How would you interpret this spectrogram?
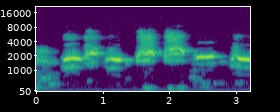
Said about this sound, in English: Whenever I feel afraid, I whistle a happy tune.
